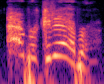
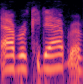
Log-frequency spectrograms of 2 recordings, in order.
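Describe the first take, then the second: First: It is said firmly, with force behind it. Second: It is said lightly, without force. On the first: The speaker really means it. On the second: It is only an ordinary word.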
